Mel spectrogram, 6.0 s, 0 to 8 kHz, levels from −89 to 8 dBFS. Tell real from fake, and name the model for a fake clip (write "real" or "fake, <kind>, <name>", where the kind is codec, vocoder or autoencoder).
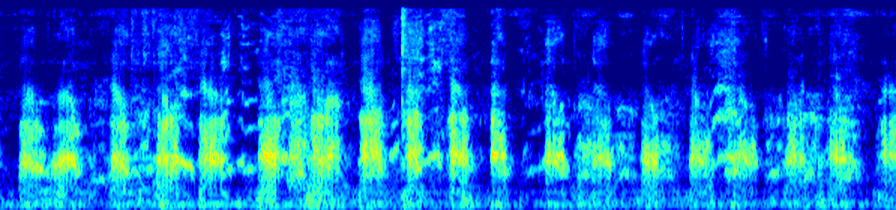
fake, vocoder, HiFi-GAN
